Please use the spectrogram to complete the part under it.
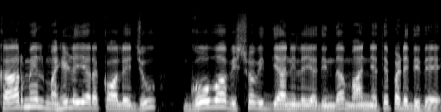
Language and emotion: Kannada, neutral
